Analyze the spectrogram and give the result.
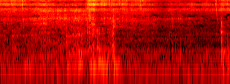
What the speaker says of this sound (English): Now I'm gonna cook the mung bean until it turns golden brown.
